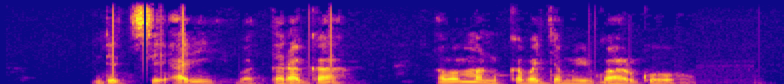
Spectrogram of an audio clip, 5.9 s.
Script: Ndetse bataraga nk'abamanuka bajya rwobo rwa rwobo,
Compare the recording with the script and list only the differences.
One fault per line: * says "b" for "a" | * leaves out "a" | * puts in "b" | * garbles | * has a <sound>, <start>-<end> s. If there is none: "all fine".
* puts in "ari"
* says "muri" for "rwobo"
